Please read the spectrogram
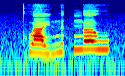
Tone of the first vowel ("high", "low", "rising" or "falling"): low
